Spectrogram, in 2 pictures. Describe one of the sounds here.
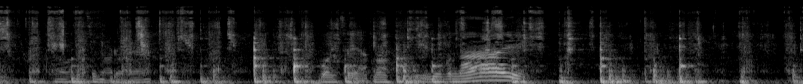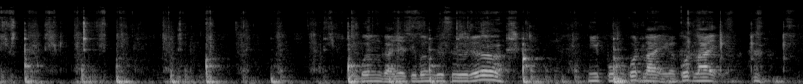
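A pestle pounds rhythmically in a stone mortar.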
